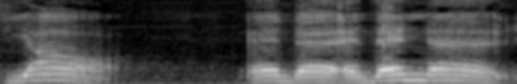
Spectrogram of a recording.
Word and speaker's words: Yah: at uh 49 other places it it is pronounced yah and uh and then uh his uh function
